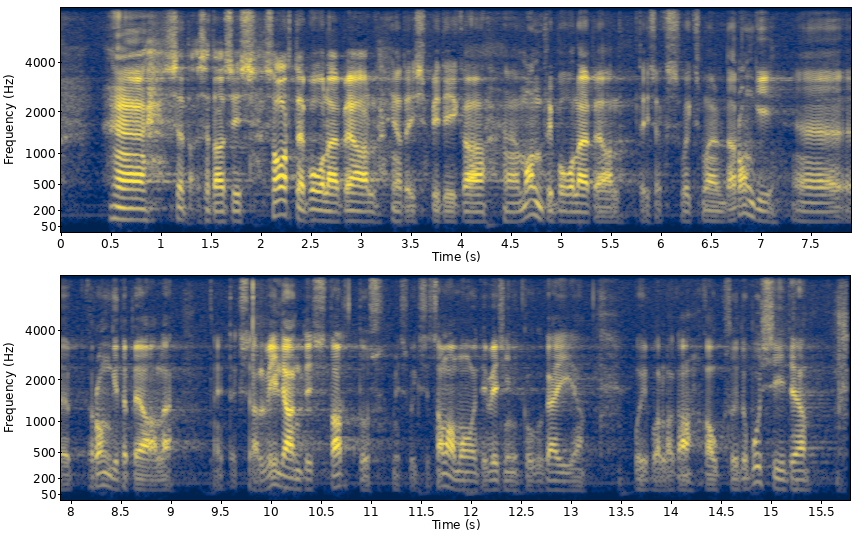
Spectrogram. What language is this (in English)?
Estonian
